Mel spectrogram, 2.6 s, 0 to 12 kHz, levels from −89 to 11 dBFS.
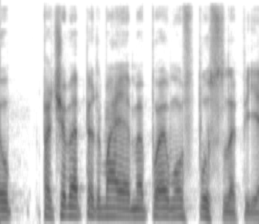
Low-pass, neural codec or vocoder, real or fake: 10.8 kHz; codec, 24 kHz, 3.1 kbps, DualCodec; fake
